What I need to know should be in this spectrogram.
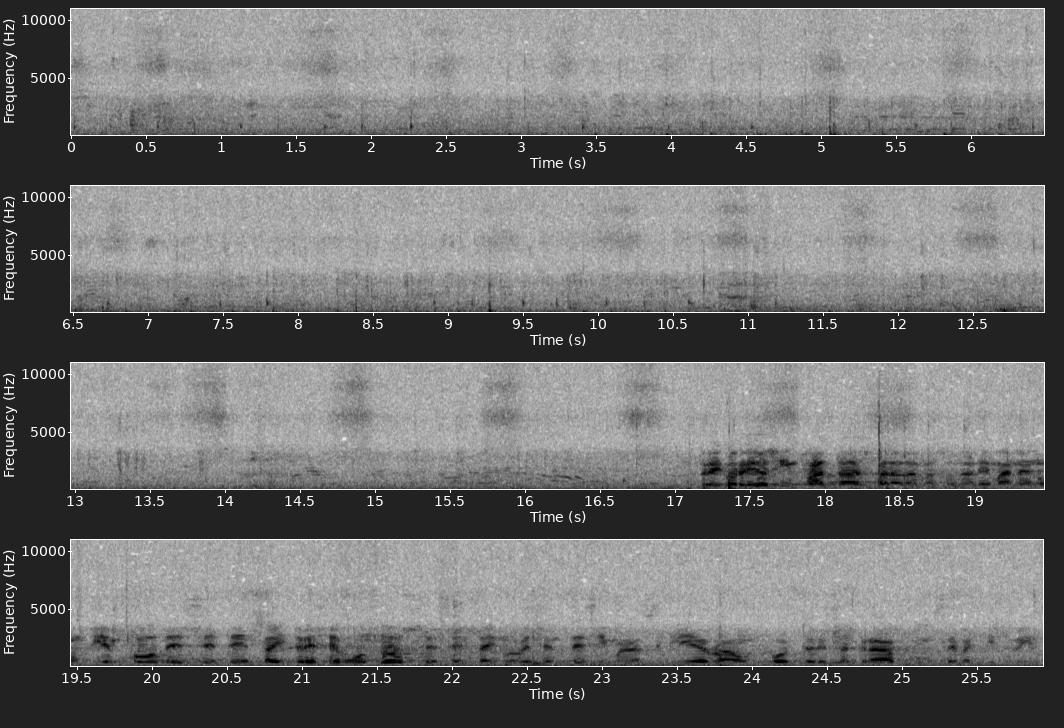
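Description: A horse's hooves thud on soft sand at a canter.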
